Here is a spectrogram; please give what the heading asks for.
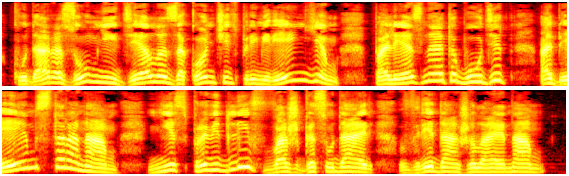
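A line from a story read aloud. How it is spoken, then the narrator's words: Sovereign's indignant exclamation. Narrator (Russian): Державный Гунтер снова воскликнул с возмущением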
